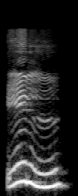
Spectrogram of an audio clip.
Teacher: the tip of the tongue is touching the upper teeth. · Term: lam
